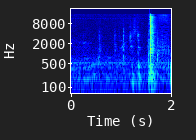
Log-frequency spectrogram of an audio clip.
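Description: A YAG laser firing a single shot about one and a half seconds in: one sharp click, with a few faint ticks before it. Each shot vaporizes part of a Weiss ring vitreous floater.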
